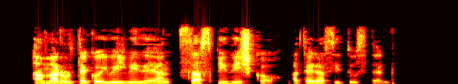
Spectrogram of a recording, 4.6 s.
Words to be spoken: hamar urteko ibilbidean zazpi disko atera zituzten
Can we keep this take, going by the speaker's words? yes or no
yes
